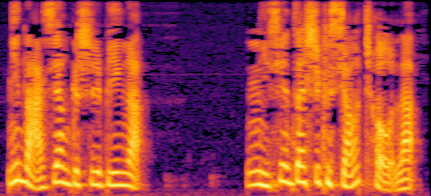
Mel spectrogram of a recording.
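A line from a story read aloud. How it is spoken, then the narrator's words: Laughing. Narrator (Chinese): 特兰娜笑了起来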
